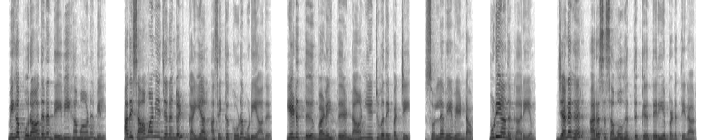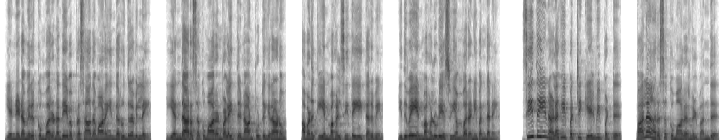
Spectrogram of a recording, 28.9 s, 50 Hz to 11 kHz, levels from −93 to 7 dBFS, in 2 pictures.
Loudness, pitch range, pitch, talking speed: -16 LUFS, 190-255 Hz, 210 Hz, 105 wpm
